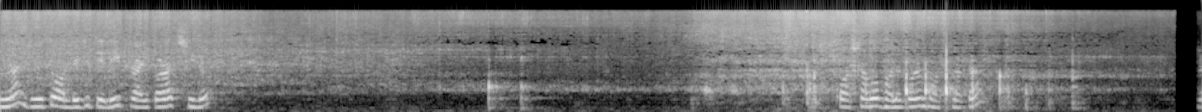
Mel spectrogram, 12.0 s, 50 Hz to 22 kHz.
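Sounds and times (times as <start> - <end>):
paste sizzling in oil: 0.0 - 11.8
utensil knocking against pan: 7.8 - 10.9.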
